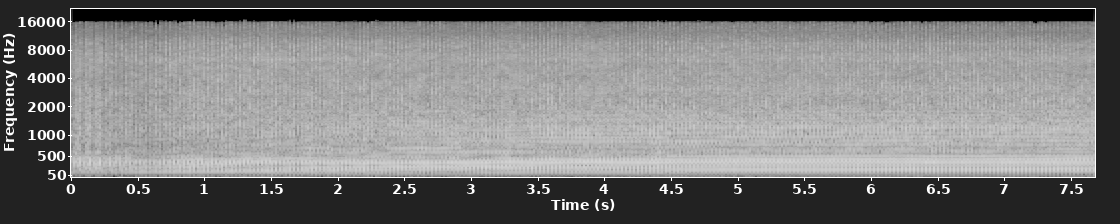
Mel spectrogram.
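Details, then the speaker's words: 1977 Briggs & Stratton Model 8 3HP single on a water pump, not smoking; fast, even buzzing bark holding steady speed, governed near 3600 rpm, maybe slightly higher. Normal running; the pump earlier vapor-locked from a rusted muffler hole heating the carburetor. "the engine itself's not smoking um I'm gonna put my attack on it and just the spring get right at 3600 it sounds like it's running just a little bit higher"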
